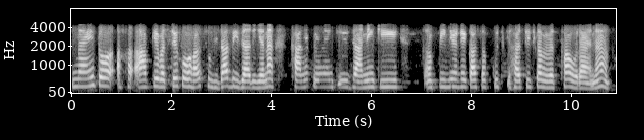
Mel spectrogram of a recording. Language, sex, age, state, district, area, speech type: Hindi, female, 18-30, Uttar Pradesh, Azamgarh, urban, conversation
